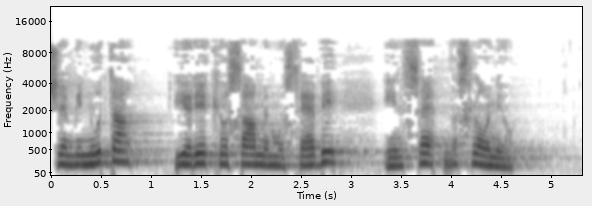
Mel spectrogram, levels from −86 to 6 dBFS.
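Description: Throughout the speech, a hard ceiling at 10.6 kHz and heavy swirly, watery smearing on s sounds point to MP3 compression at a low bitrate around 32 kbps, the likely cause. On a spectrogram, energy stops flat at 10.6 kHz, and weak bands flicker on and off between frames.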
